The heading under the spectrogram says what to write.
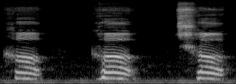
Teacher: महाप्राण होता है जिसमें ज्यादा वायु निकलती है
